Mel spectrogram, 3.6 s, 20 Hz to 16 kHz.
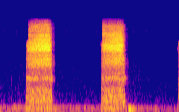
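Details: Barn owl owlets in a nest box on the evening of 21 May 2023 at 9:12 pm, one working on a rodent while siblings watch; two harsh, breathy hissing screeches about half a second long, spaced roughly one and a half seconds apart.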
